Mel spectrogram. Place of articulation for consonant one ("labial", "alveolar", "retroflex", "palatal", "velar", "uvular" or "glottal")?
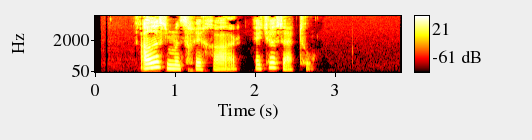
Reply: alveolar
